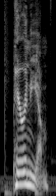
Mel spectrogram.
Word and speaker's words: perineum: We were saying perineum wrong. – How do you say it? – Okay, so I was on Instagram and I saw Jessica Krull, editor-in-chief of Allure, talking about this. It's perineum. Perineum. – Perineum. – Perineum. I think we had the wrong emphasis on the wrong syllable, if you will.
